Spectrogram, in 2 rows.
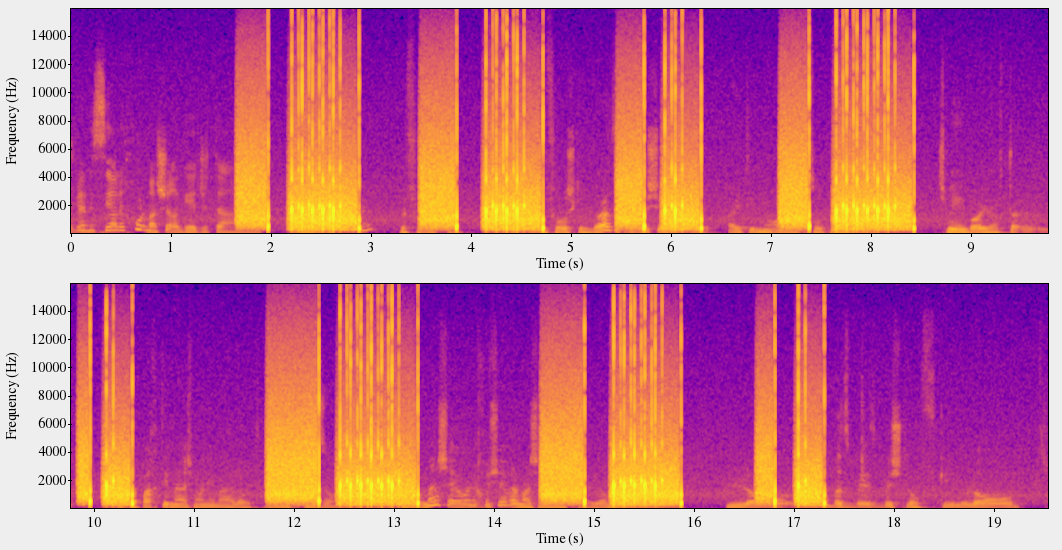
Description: Pulse dialling, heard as a rotary dial, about 10 pulses a second, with speech in Hebrew. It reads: 5 4 2 6 1 6 5 1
